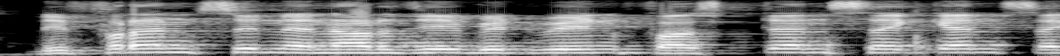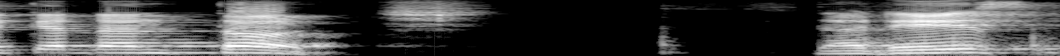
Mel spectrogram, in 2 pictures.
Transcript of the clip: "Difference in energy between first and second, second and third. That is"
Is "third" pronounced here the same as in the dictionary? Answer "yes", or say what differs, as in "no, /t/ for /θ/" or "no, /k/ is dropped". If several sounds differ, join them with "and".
no, /t/ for /θ/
